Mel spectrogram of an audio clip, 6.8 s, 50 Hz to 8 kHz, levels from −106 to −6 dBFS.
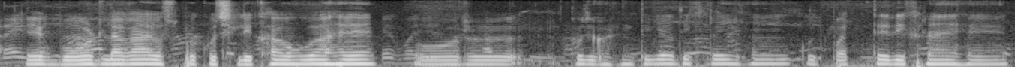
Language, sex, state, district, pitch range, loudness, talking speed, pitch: Hindi, male, Bihar, Bhagalpur, 135-150 Hz, -27 LUFS, 195 wpm, 140 Hz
